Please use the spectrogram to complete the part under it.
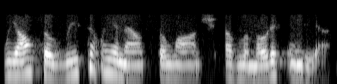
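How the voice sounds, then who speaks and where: A woman's voice: low-pitched, brisk. A woman giving a formal, scripted earnings presentation as a company executive over a conference phone line. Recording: dry, tinny narrowband phone line.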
